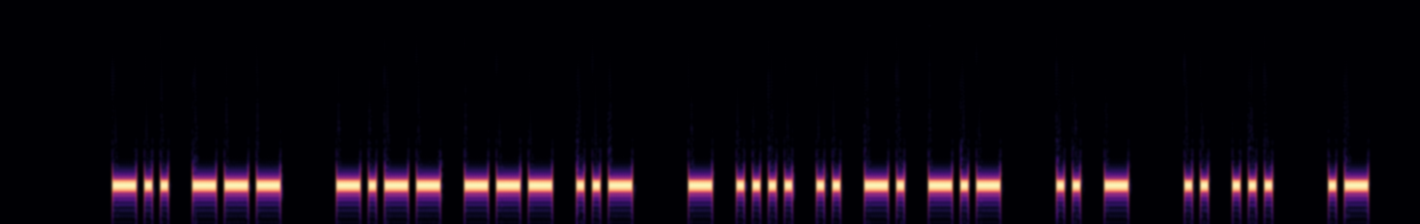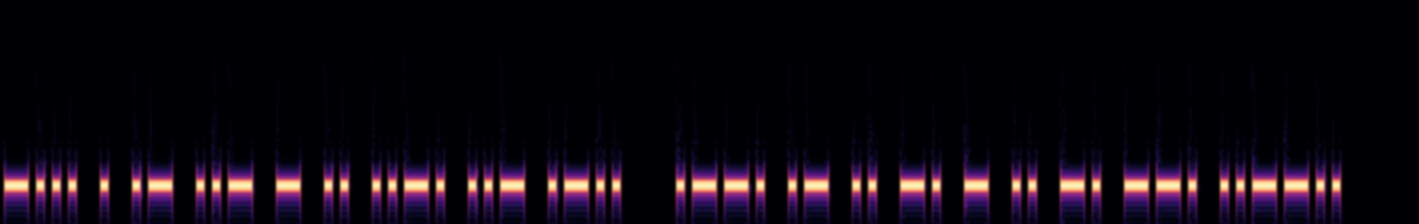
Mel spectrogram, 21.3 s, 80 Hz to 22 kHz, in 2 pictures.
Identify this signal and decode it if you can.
Morse code, heard as a keyed tone, about 21 wpm, 700 Hz. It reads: DO YOU THINK IT IS A BEAUTIFUL PAINTING?
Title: Sentences from Top 1000 Words - Review Part 6 - 20wpm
